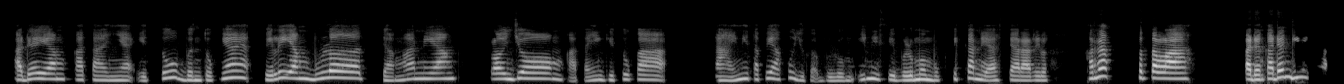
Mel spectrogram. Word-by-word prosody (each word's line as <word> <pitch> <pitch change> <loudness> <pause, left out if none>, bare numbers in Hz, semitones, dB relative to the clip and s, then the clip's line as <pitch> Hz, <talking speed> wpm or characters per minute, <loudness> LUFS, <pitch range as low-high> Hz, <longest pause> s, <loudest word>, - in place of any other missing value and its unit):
ada 215 +3 0
yang 250 -2 +2
katanya 195 -3 -3
itu 240 - -3
bentuknya 230 +10 0 0.2
pilih 255 +9 +1
yang 275 -1 +3
bulet 295 0 +3 0.2
jangan 200 +8 -3
yang 265 0 0 0.4
lonjong, 255 -1 +2
katanya 170 +6 -8
gitu, 210 +3 -6
Kak. 215 -3 -2 0.5
Nah, 190 0 -3
ini 250 +4 +2
tapi 240 +5 -5
aku 250 +4 -6
juga 185 -6 -7
belum 175 +1 -6
ini 260 +3 +1
sih, 210 -3 -3
belum 200 +2 +2
membuktikan 245 +7 -2
ya 185 -1 0
secara 195 -2 0
ril 190 0 -3 0.4
karena 350 +8 +5 0.3
setelah 280 -3 +7 0.6
kadang-kadang 255 +9 +5
gini, 330 +1 0
Kak, 420 - -15
240 Hz, 145 wpm, -22 LUFS, 195-275 Hz, 0.6 s, setelah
